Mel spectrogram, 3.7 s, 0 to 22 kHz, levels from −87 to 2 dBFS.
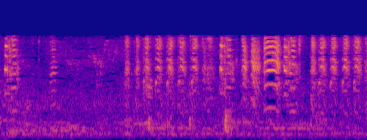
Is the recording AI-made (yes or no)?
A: no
